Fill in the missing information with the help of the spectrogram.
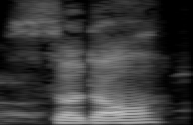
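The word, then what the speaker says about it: سدا: Only seen has Arab, zabar, in this word and produces the sound sa, whereas dal does not have Arab because it follows a vowel and sounds da.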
